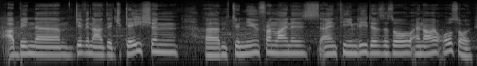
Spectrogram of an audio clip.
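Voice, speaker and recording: A man from Afghanistan with an Afghan accent, speaking English in a casual interview about his fundraising award, pausing often with ums. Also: on the high side, flat delivery. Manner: hesitant, with frequent ums.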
